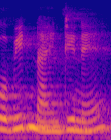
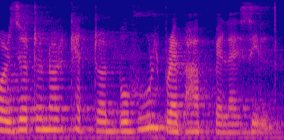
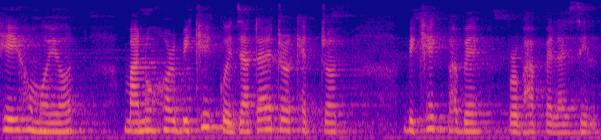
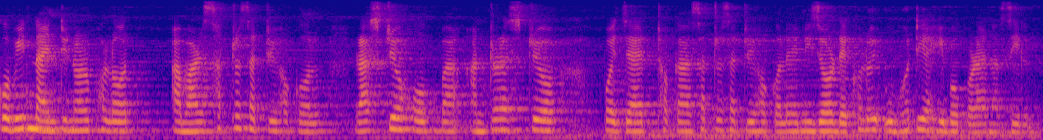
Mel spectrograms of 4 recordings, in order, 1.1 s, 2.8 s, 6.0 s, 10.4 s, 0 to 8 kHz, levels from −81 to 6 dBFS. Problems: none marked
